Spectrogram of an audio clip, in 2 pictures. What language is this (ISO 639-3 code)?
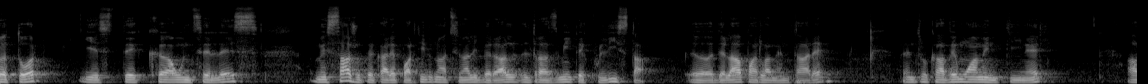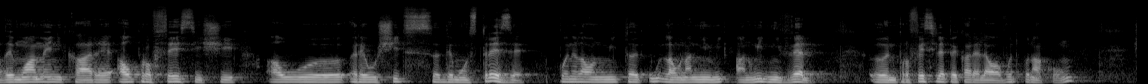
ron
